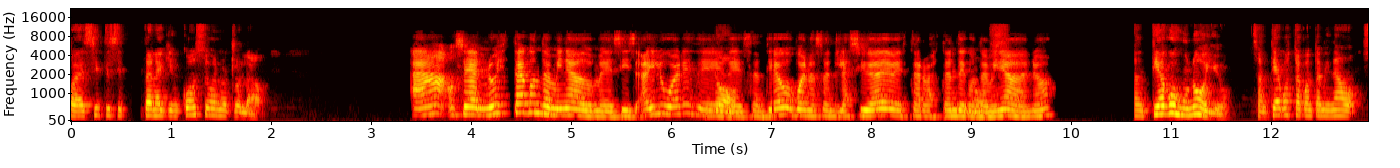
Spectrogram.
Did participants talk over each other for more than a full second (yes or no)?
no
